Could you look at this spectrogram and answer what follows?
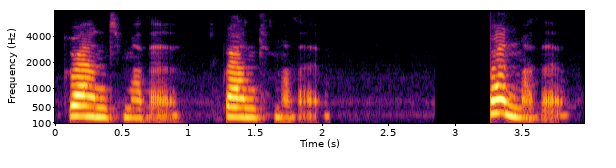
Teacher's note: connects to the m in mother you don't pause between them the D sound slightly changes to blend seamlessly into the M sound the D is almost silent but not completely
